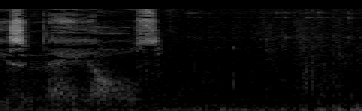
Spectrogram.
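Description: A woman's soft whisper in the first second, with crisp hissing consonants, then much quieter.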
